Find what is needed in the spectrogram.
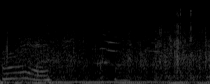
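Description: A short whining cry, about half a second long, right at the start, its pitch bending up and then falling away.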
